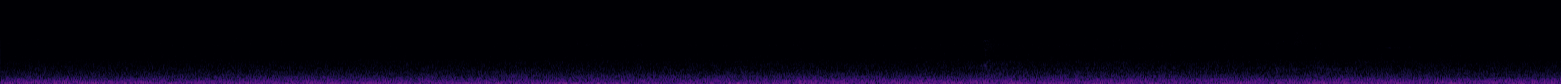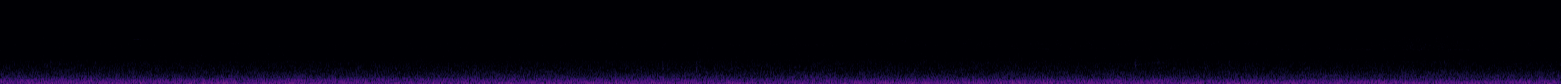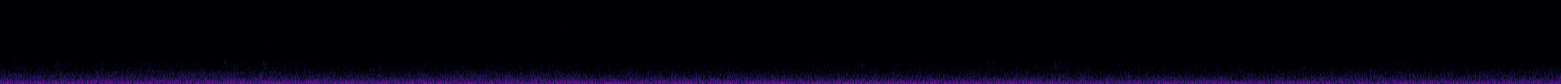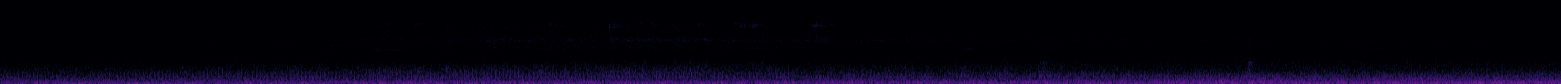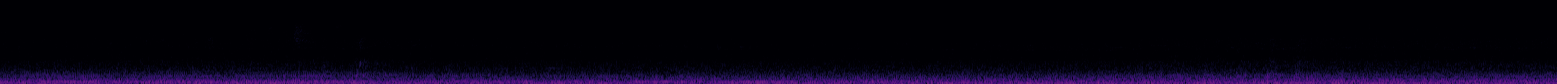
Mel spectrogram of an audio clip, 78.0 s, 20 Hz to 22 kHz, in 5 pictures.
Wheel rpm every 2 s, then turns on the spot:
0, 0, 0, 0, 0, 0, 0, 0, 0, 0, 0, 0, 0, 0, 0, 0, 0, 0, 0, 0, 0, 0, 0, 0, 0, 0, 0, 0, 0, 0, 0, 0, 0, 0, 0, 0, 0, 0, 0.
none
